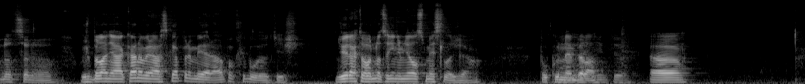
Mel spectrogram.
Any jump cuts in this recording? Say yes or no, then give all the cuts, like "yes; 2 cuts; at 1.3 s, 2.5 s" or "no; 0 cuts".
no; 0 cuts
